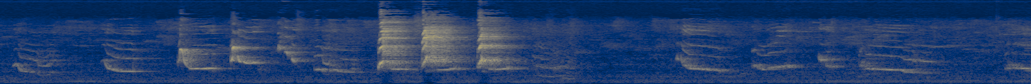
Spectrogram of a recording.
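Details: Shih Tzu and Yorkshire Terrier mix dog crying while being bathed: series of high, falling whimpers and yelps about every second, with two louder harsh barks midway.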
